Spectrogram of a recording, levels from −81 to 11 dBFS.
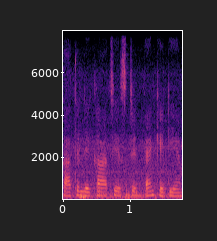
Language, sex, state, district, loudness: Bengali, female, West Bengal, Paschim Medinipur, -20 LUFS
